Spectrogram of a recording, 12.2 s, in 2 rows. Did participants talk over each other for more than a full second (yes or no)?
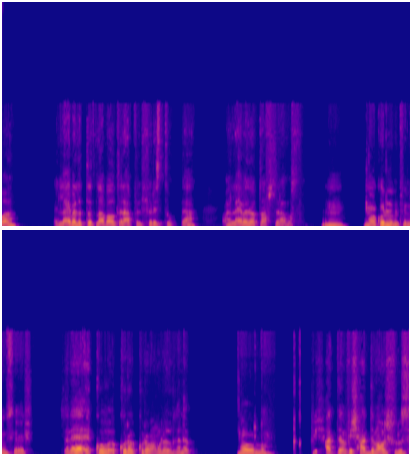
no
